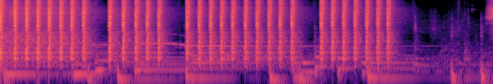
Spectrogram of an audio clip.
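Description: A Hi Capa airsoft pistol fires rapid snappy strings of shots, several quick bursts of sharp close cracks separated by brief pauses, with no voices.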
